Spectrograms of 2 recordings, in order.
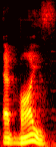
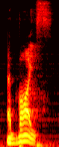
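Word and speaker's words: advise: यू एडवाइज मी, और आपकी जो प्रोनाउंसिएशन है, जो तलफ़ुज़ है, वो भी एडवाइज आनी चाहिए, ना कि एडवाइस और एडवाइज, यानी वाइब्रेशन आ रही है आपके दांतों में, ठीक है।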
